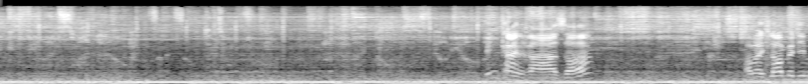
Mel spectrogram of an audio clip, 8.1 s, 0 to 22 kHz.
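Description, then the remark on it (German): Steady low engine and road rumble fills a car cabin while driving on a motorway at 170, constant and loud, with a man's voice briefly speaking over it near the end. “Es ist, es ist sehr angenehm.”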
